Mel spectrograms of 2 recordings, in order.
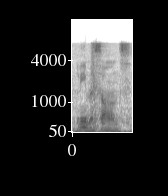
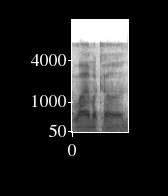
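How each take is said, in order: First: The word is pronounced in a fancy way. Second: The word is pronounced in a plain way. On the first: The speaker calls it right. "You gotta pronounce it all fancy" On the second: The speaker calls it wrong. "remember that's not limacons"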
